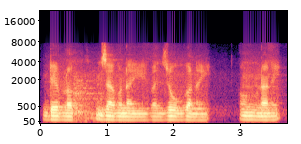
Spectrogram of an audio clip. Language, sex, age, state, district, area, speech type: Bodo, male, 30-45, Assam, Kokrajhar, rural, spontaneous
